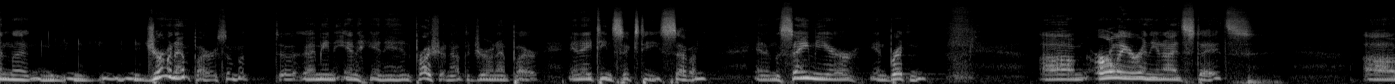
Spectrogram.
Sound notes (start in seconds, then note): none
